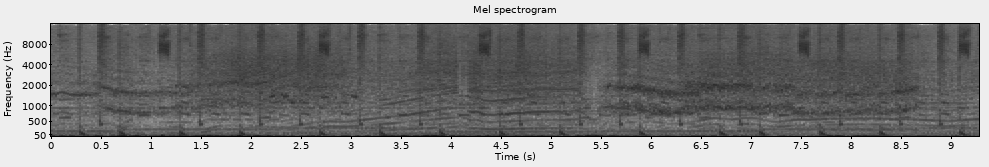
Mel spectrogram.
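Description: A stock-tuned, all-wheel-drive Audi R8 slides through a drift in Forza Horizon 3. Loud, sustained tire squeal and skidding run the whole way, over a steady, revving engine drone.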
